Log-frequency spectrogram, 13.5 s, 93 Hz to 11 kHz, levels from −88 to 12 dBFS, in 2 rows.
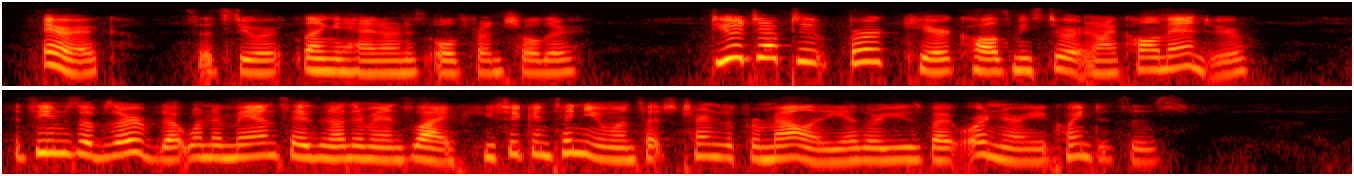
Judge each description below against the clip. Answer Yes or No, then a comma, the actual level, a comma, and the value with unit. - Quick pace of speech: Yes, fast, 230 wpm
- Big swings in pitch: No, average, 3.7 semitones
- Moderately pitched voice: No, high, 225 Hz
